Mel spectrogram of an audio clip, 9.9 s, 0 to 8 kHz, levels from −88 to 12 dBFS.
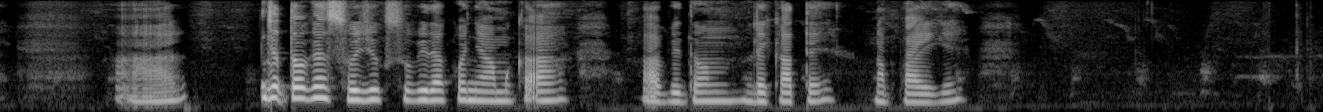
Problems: constant background noise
